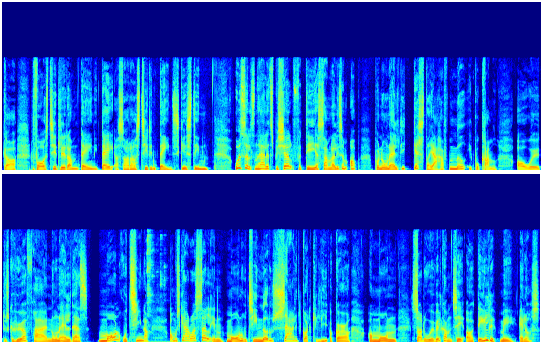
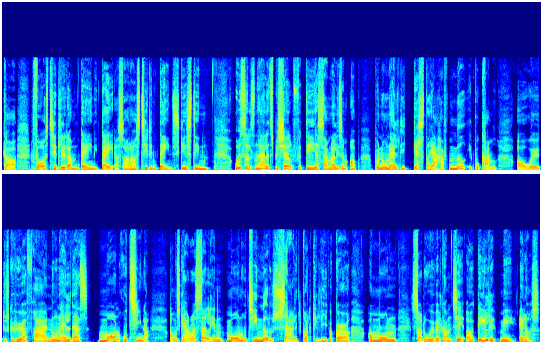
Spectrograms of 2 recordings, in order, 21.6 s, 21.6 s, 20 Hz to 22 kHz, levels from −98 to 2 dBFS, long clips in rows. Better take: second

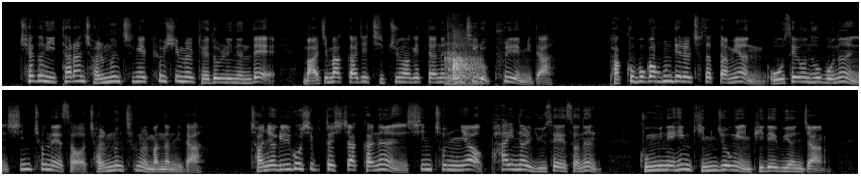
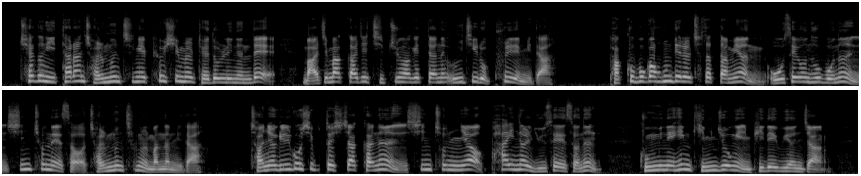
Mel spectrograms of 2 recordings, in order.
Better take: second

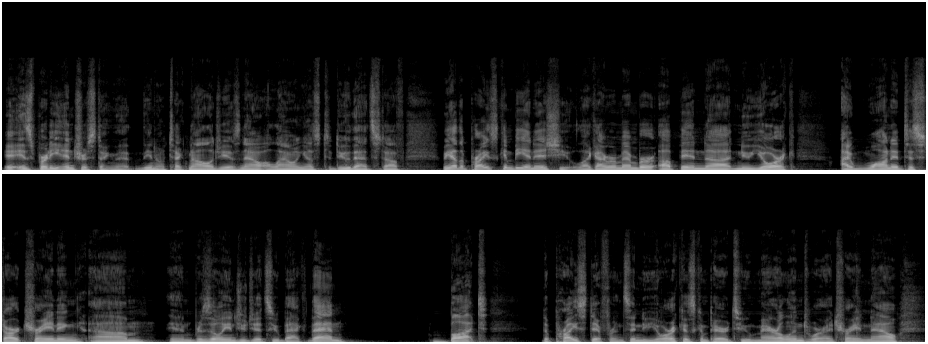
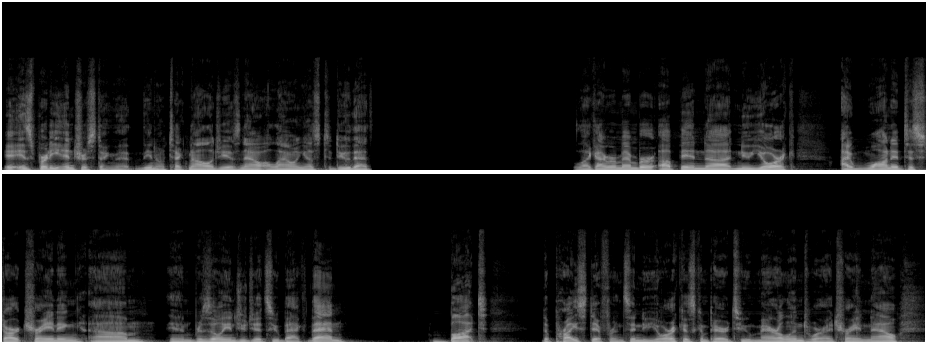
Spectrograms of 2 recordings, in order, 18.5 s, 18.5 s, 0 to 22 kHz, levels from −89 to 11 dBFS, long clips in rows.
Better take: first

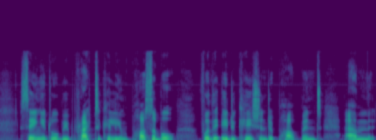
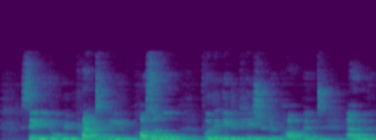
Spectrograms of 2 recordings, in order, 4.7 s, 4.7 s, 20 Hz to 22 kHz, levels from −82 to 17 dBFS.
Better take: first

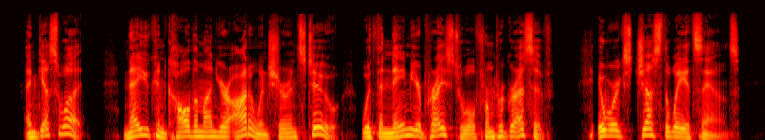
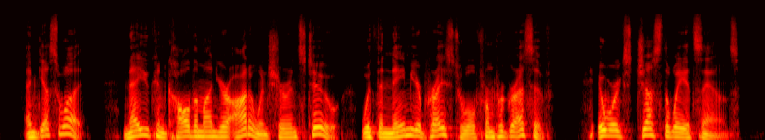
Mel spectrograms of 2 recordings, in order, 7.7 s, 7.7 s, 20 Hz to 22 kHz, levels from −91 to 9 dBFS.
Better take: first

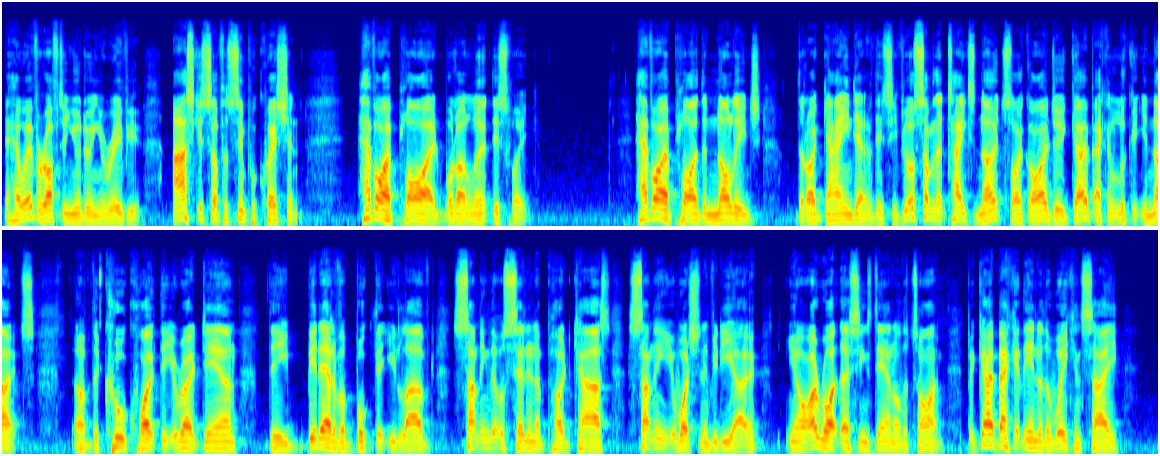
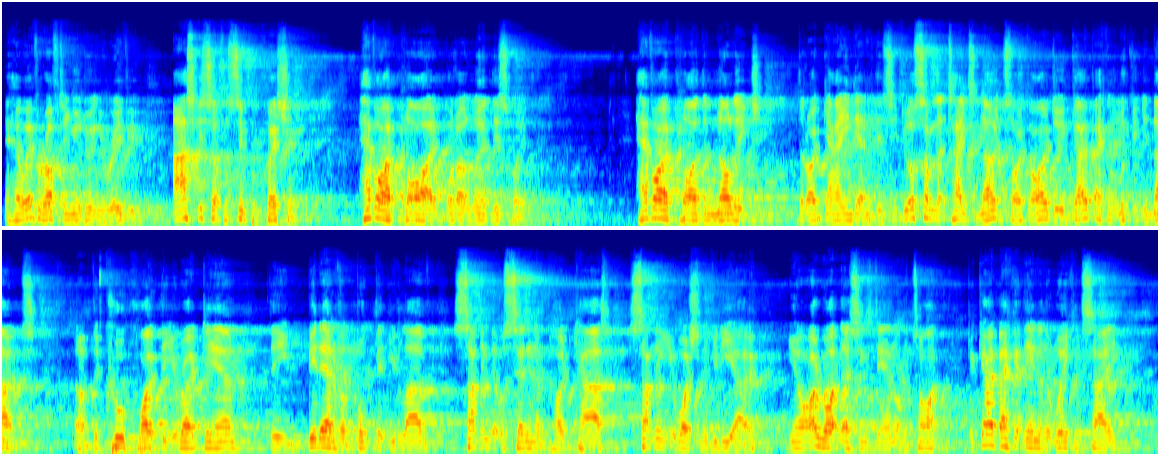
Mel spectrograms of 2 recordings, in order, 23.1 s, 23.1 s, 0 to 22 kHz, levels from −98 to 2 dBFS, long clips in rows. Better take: first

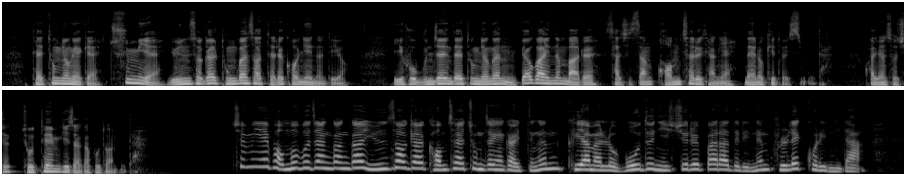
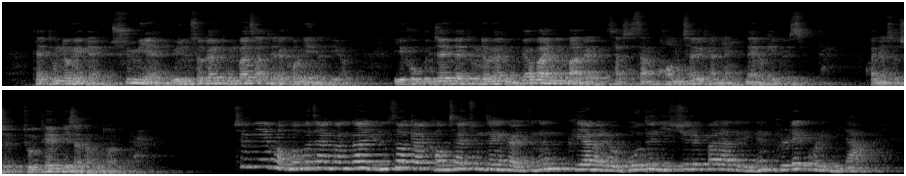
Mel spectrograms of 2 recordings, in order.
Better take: first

